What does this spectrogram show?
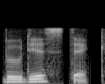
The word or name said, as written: Buddhistic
